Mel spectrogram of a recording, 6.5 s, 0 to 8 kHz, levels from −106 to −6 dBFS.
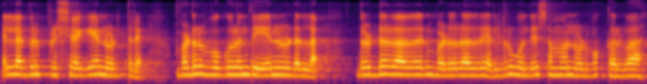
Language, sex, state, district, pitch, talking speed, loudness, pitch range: Kannada, female, Karnataka, Mysore, 220 Hz, 165 wpm, -19 LUFS, 205-230 Hz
